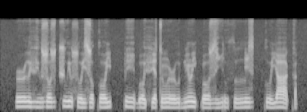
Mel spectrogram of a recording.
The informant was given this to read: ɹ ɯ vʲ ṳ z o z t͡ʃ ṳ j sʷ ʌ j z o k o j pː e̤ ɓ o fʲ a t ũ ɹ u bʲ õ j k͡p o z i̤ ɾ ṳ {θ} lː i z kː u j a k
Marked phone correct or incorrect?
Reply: correct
